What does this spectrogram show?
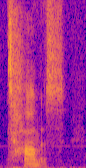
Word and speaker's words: Thomas: with a t H they are pronounced as if they were spelled with a normal T TT like that and these words are Thomas Thompson Teresa Thailand TS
